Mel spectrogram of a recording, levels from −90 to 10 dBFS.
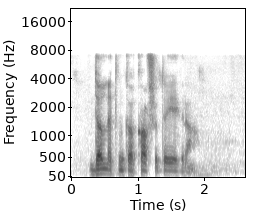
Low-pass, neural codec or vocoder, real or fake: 7.2 kHz; codec, 16 kHz, 2 kbps, X-Codec, HuBERT features, trained on general audio; fake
